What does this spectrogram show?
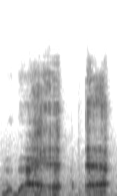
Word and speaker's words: Lamech: But you gotta say it like the Jews. Lamech.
